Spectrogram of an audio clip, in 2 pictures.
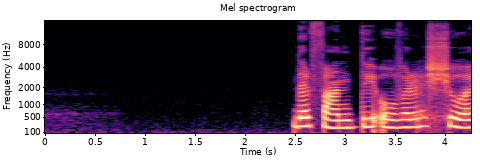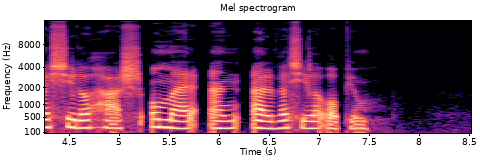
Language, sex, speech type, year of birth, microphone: Norwegian, female, read, 1987, Sennheiser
